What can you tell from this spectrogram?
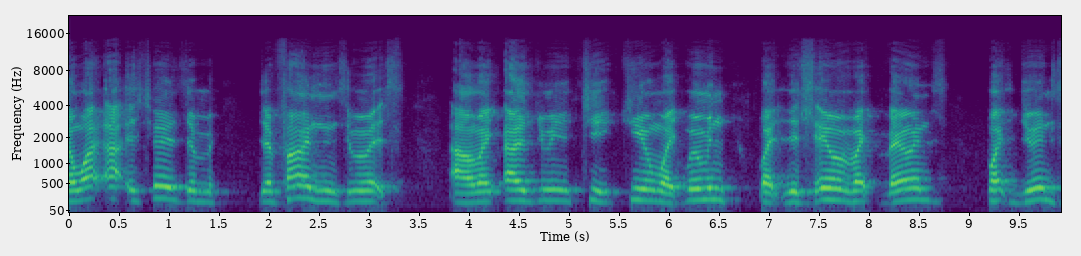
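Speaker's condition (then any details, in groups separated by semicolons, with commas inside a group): Cerebral palsy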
